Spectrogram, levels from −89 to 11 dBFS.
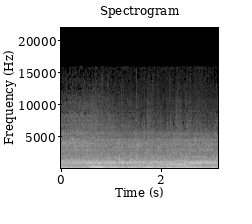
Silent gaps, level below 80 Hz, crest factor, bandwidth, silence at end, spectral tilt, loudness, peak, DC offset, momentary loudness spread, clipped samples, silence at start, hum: none; -22 dBFS; 12 dB; 12 kHz; 0 s; -6.5 dB/octave; -14 LUFS; 0 dBFS; 0.4%; 3 LU; under 0.1%; 0 s; none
